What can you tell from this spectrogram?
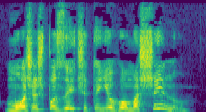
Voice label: dialogue, Ukrainian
